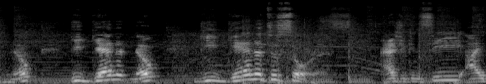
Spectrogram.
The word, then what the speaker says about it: Giganotosaurus: movie but i i always forget how to pronounce it gigantasaurus nope nope giganotosaurus as you can see i don't have this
